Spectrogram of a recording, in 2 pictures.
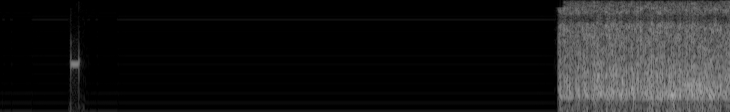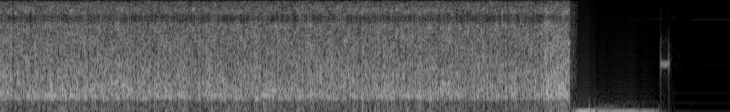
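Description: The Saginaw Valley Amateur Radio Association repeater in Saginaw keys up: a short tone blip, silence, then about five seconds of steady, even static hiss with no voice, cut off abruptly, followed by another brief tone blip.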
